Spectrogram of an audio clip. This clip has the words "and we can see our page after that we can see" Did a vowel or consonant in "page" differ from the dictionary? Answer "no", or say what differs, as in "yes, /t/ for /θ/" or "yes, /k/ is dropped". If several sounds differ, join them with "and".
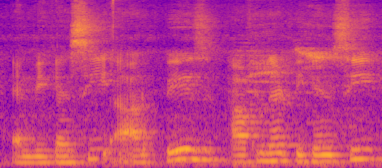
yes, /z/ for /dʒ/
